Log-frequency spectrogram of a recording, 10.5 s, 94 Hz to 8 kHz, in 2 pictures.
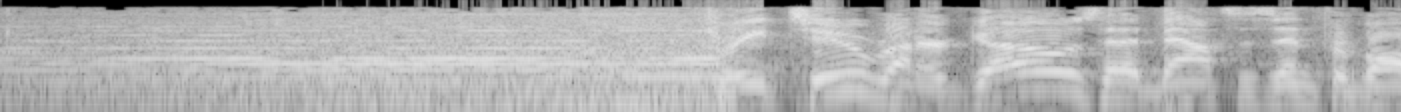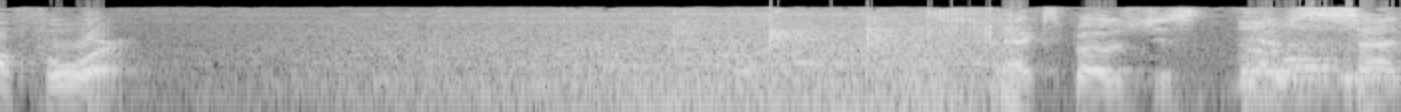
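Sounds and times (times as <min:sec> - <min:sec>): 
long train rolling by on rails: 0:00.0 - 0:03.6, 0:05.8 - 0:09.0
horn-like tones: 0:00.0 - 0:04.0
speech: 0:02.8 - 0:05.8, 0:09.0 - 0:10.4.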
